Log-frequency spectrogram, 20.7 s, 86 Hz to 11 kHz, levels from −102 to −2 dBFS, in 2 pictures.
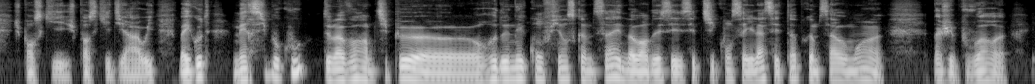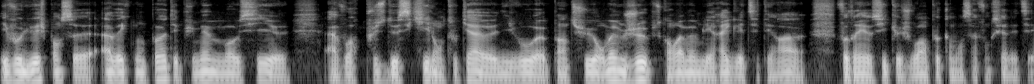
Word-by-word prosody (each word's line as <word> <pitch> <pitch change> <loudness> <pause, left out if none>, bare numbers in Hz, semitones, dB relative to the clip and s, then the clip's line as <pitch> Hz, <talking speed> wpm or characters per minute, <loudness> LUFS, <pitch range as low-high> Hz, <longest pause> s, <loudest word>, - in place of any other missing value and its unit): Je - - -12
pense 80 -1 -1
qu'il 70 -3 -5
je - - -7
pense - - -1
qu'il - - -8
dira: 70 -1 -1
«oui.» 80 +4 0 0.2
Bah 85 - +6
écoute, 135 +10 +4 0.2
merci 105 - +3
beaucoup 150 - 0 0.2
de 100 - +3
m'avoir 100 +3 +3
un 100 - +1
petit 90 - -2
peu, 120 - 0
heu, 80 -7 +5
redonné 105 +6 +2
confiance 105 0 -2
comme 95 -3 -2
ça 120 +8 0
et 120 - +3
de - - -3
m'avoir 90 -1 +5
des 90 +1 +2
ces 85 -2 0
ces 80 - -2
petits - - -1
conseils-là, 95 +1 +1
c'est 95 -7 0
top, 115 0 -4
comme 85 - -1
ça 95 +2 -1
au 90 - -1
moins, 95 -1 -2
heu, - - -9 0.5
bah - - -1
je - - +1
vais - - -6
pouvoir, 90 +1 -2
heu, 75 - -6 0.3
évoluer, 90 +2 +4
je - - -6
pense, 90 -1 -1
heu, 75 -1 -1
avec 85 0 +1
mon 85 - -3
pote 110 +5 -1
et - - -3
puis 80 - -10
même 90 +1 +2
moi 80 0 -1
aussi, 85 +2 0
heu, 70 0 -3 0.4
avoir 75 +3 -4
plus 85 -1 -4
de 80 - +1
skills 80 +2 +3
en 75 - -3
tout - - -13
cas, 95 -3 +2
heu, 75 -2 +1
niveau, 75 +2 +1
heu, - - 0
peinture 80 +2 0
ou - - 0
même 95 -2 +4
jeu 100 +4 +4
puisqu'en 85 -1 -2
même 80 0 +1
les 75 -2 0
règles, 80 0 -1
et 75 - -1
cetera, 80 +4 -4
heu, - - -11 0.3
faudrait 75 +1 +2
aussi 70 - -1
que 70 - -4
je 70 - -8
vois 75 +1 0
un - - -1
peu - - -6
comment 60 0 -9
ça - - -6
fonctionne - - -8
et - - -9
c - - -8
85 Hz, 255 wpm, -25 LUFS, 80-95 Hz, 0.5 s, Bah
